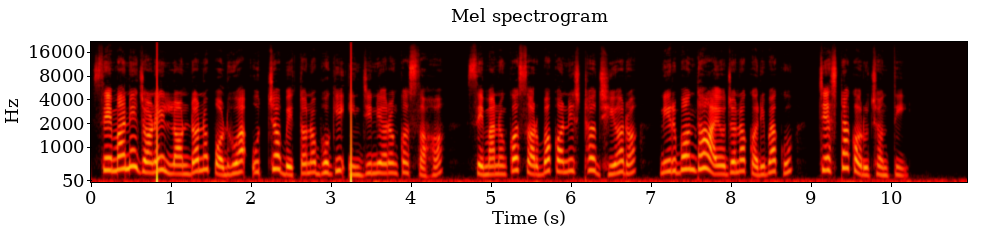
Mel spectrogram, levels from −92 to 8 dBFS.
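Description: A calculation in the speech processing chain produced invalid numbers that were pinned at full scale for about 12 ms, which fits a 512-sample block. Each event is heard as a single loud bang, at 0.81 s and 3.24 s.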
